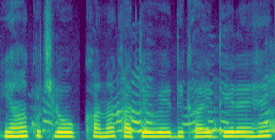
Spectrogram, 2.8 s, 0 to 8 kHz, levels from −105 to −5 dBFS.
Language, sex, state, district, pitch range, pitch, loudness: Hindi, female, Rajasthan, Jaipur, 230-245 Hz, 235 Hz, -13 LUFS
